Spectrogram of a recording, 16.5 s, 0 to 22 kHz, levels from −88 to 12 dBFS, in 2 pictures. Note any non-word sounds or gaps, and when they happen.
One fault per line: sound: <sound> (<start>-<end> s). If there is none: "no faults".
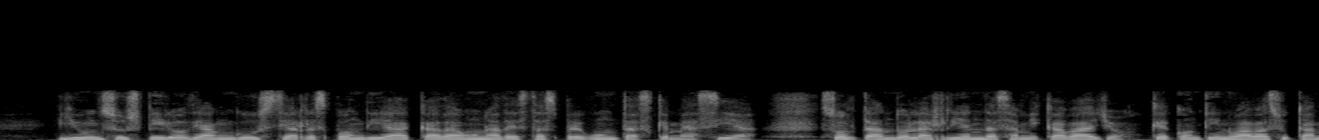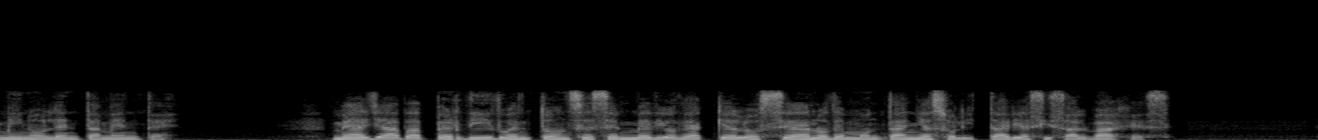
no faults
